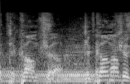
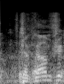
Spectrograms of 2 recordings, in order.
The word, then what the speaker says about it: Tecumseh: Yeah, Tecumseh, Kansas. There you go. Tecumseh, Kansas.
